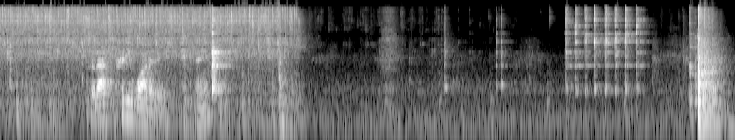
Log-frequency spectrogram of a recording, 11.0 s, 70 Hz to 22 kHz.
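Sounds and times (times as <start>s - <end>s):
whisk clinking against bowl rim: 8.5s - 9.8s.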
